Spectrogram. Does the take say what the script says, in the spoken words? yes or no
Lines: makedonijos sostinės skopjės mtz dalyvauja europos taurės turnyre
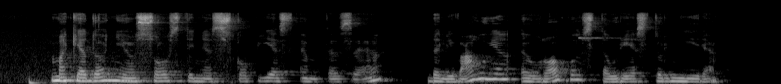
yes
